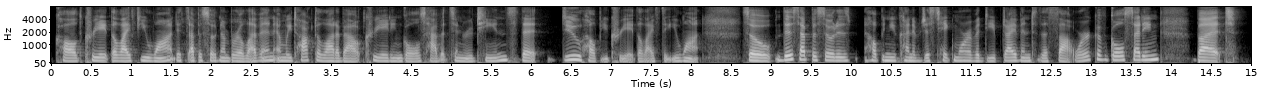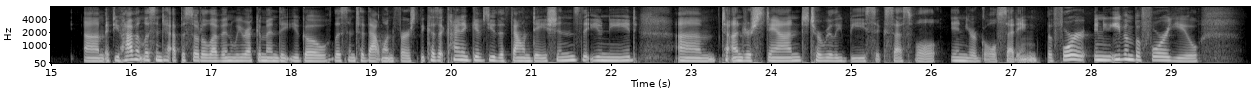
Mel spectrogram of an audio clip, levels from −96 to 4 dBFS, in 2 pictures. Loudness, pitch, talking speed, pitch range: -25 LUFS, 165 Hz, 200 wpm, 155-180 Hz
